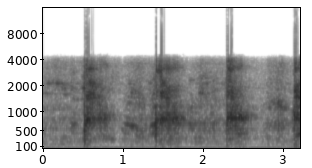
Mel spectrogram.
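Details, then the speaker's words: Deliberate burping in a burping contest between two girls: about four loud, rough, voiced belches in close succession, roughly one per second. "she burps like five times in a row like really loud"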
